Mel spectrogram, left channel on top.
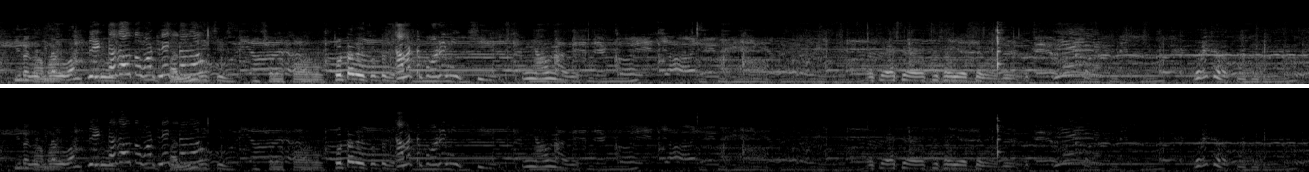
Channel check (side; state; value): right; quieter; 16.9 dB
